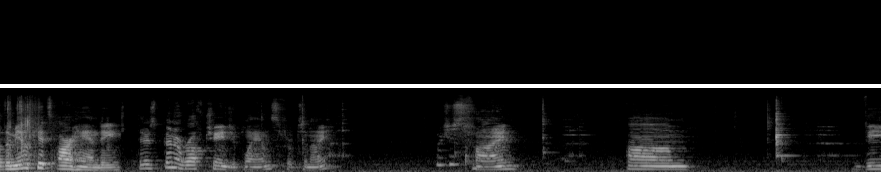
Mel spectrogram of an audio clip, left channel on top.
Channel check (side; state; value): left; silent; 54 dB below the other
